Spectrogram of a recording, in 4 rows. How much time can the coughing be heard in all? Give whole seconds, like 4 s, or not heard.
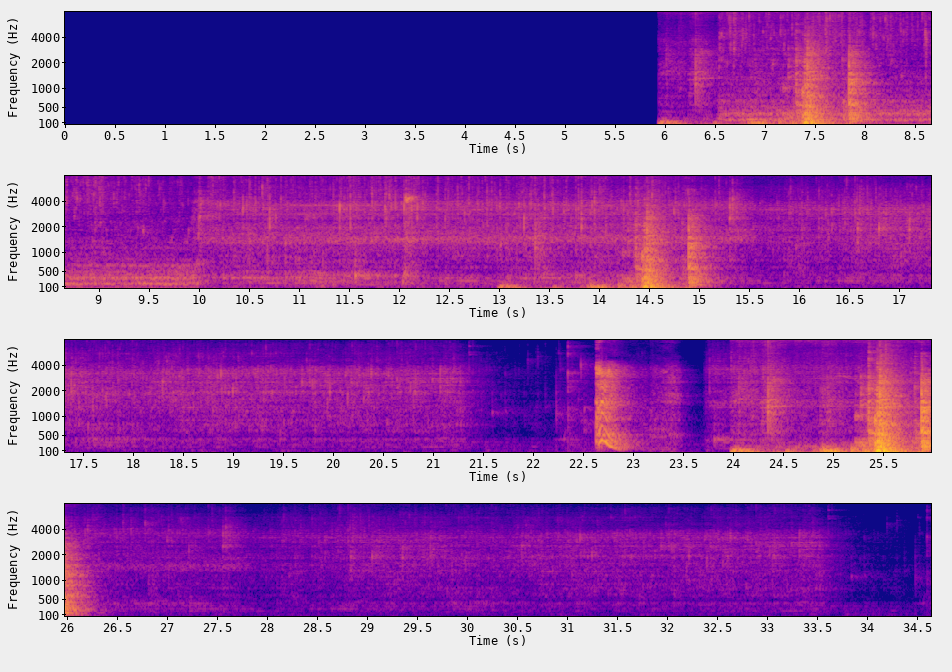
2 s.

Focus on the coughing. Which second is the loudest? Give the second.
23 s.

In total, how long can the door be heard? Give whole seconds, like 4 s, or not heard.
6 s.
